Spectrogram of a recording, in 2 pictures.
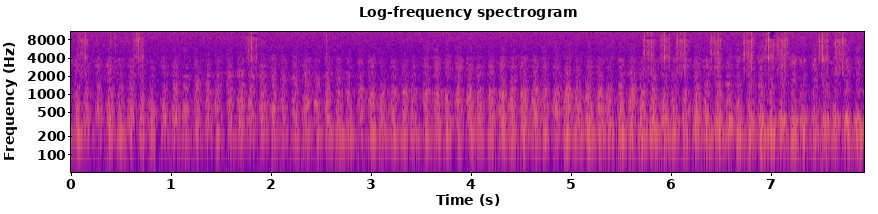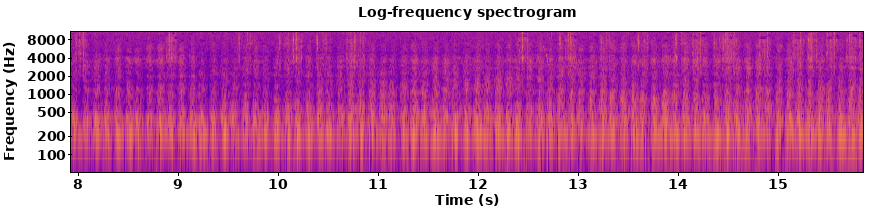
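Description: A steam locomotive chuffs rhythmically as it approaches, growing louder.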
